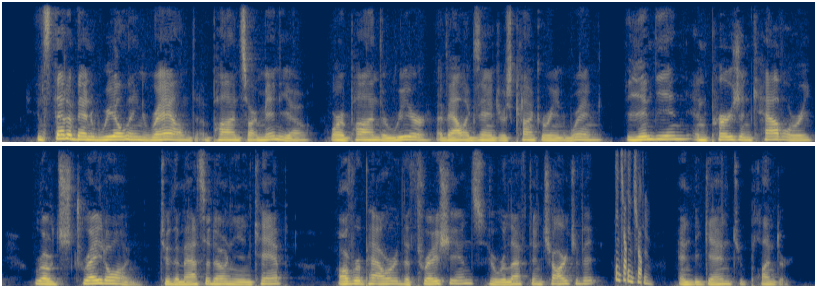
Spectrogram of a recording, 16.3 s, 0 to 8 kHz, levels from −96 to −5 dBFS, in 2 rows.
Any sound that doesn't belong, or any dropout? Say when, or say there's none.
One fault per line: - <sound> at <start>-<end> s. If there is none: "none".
- chirp at 14.3-14.7 s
